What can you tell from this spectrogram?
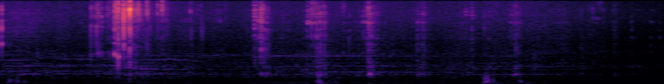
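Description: Crisp deep-fried martabak telur pastry crackling and crunching as it is broken open by hand: a cluster of crunches about a second in, then a few single crunches spread over the next few seconds.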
